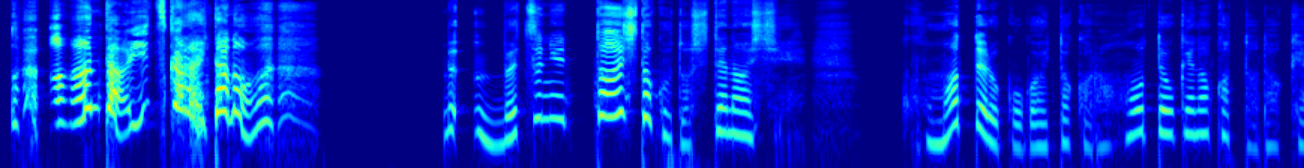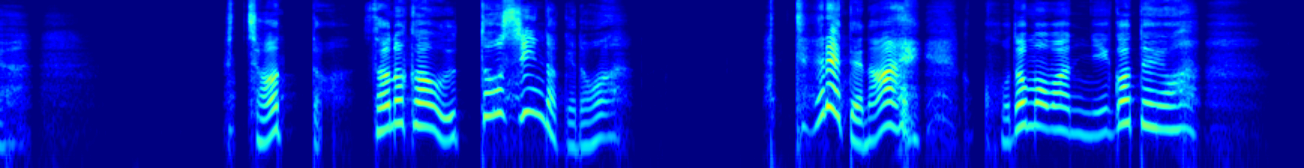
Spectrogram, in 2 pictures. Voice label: 不器用なツンデレ; jtb-ent-voice

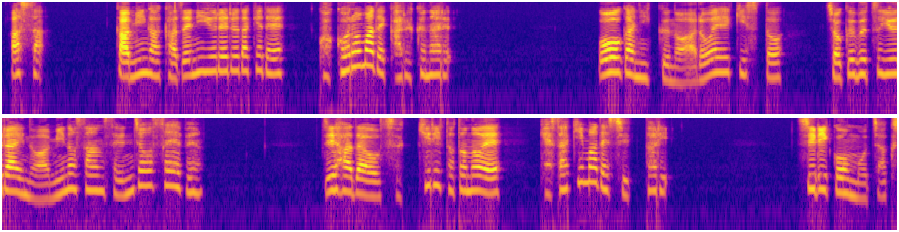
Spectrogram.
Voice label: ナレーション; jtb-ent-voice

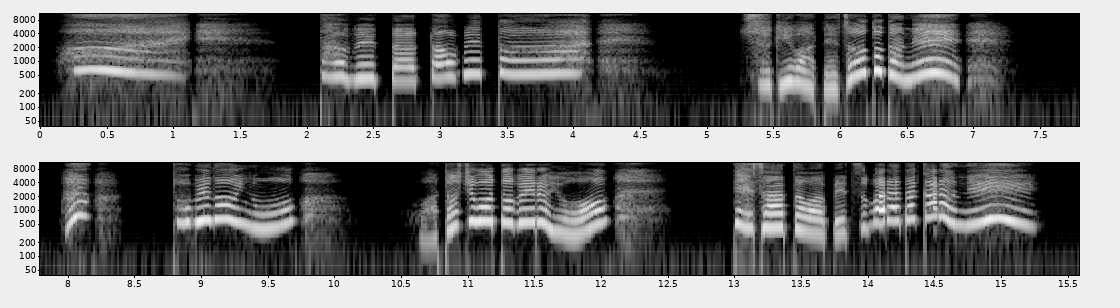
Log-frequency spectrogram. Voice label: アホの子 食いしん坊 中学生 14歳; jtb-ent-voice

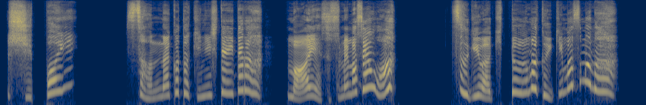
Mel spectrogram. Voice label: お転婆お嬢様 前向き 好奇心旺盛 12歳; jtb-ent-voice

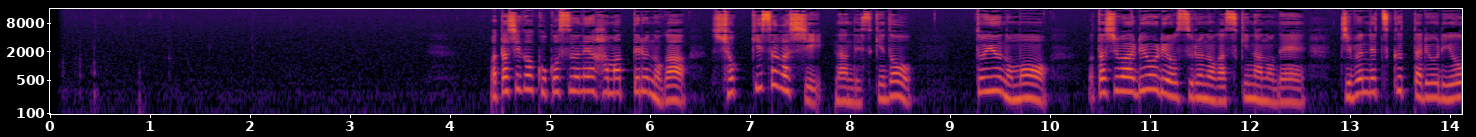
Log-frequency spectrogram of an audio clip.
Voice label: フリートーク

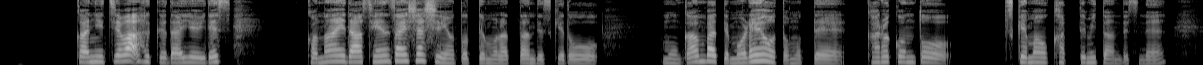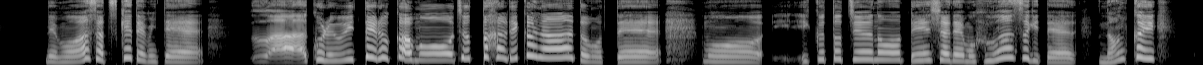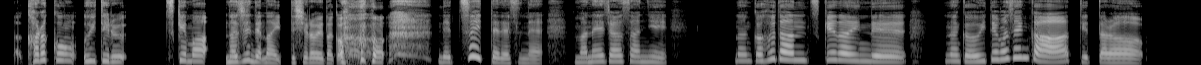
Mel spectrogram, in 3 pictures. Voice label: フリートーク

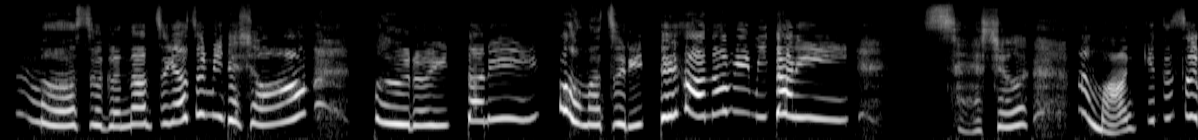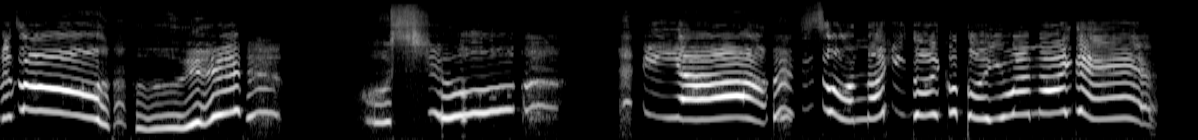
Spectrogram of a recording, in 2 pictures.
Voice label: 中学生 アホの子 明るい 13歳; jtb-ent-voice

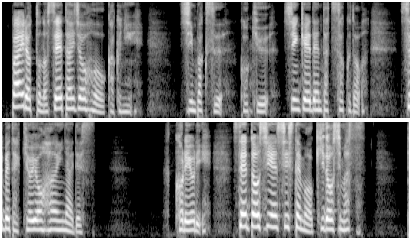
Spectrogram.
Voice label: しっかり者のオペレーター; jtb-ent-voice

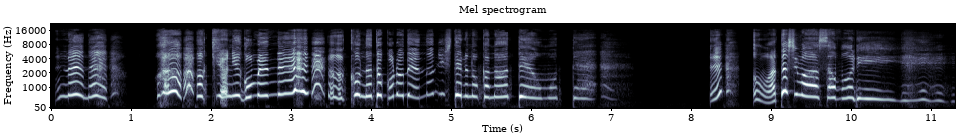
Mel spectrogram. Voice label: ふわふわした女の子; jtb-ent-voice

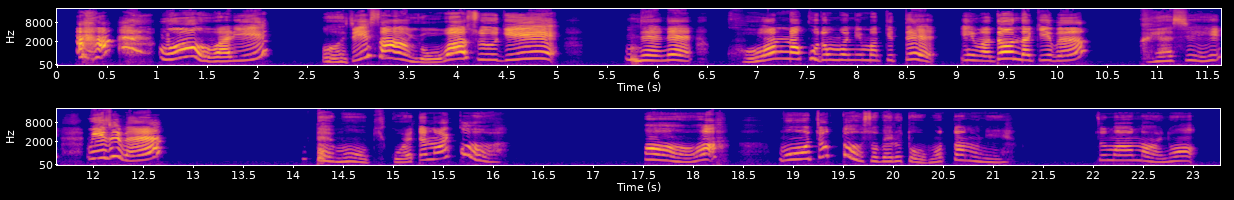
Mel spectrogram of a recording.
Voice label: 生意気な子供; jtb-ent-voice

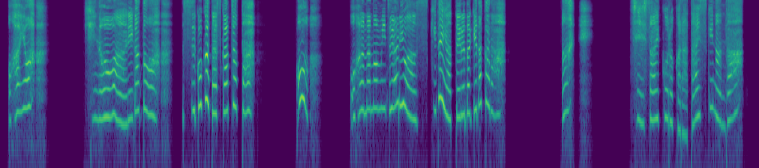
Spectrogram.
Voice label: 中学生 優等生 静かな子 14歳; jtb-ent-voice

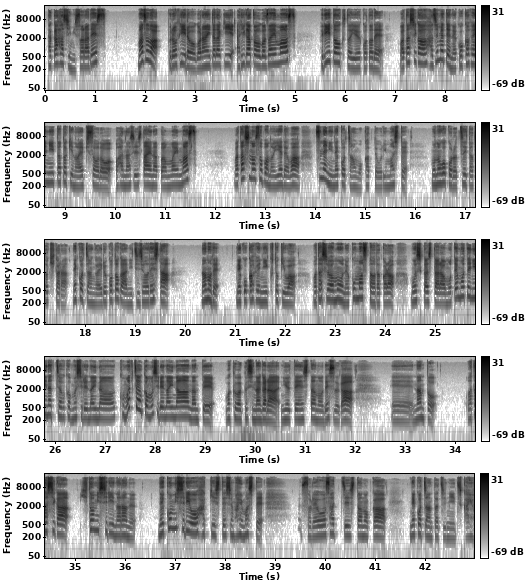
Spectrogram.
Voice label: フリートーク 猫カフェについて

